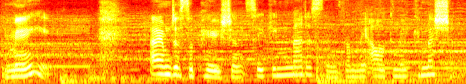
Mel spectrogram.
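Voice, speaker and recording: A woman's voice: mid-range voice, moderate pace, natural voice. Actress as a poised, confident warrior woman. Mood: poised, amused. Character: confident, worldly female warrior posing as a humble passerby. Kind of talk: anime game voice acting. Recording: game dialogue over music.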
